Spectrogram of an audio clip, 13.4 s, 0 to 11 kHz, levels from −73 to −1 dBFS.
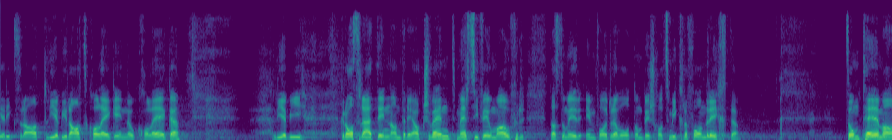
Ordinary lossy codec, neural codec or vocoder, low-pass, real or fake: AAC, 48 kbps; none; 9.9 kHz; real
